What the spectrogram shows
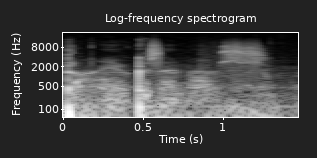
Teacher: It's important that the U at the end of mas is not pronounced.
